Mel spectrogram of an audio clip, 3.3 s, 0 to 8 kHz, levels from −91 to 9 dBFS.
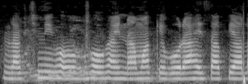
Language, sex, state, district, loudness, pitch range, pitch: Bajjika, female, Bihar, Vaishali, -16 LUFS, 200-210 Hz, 205 Hz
